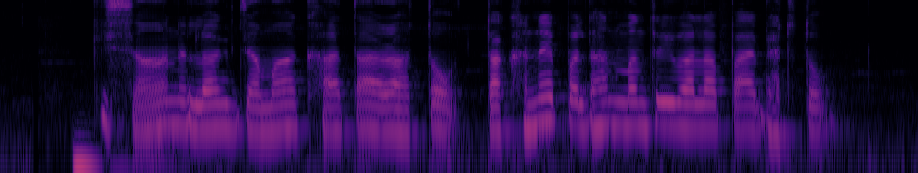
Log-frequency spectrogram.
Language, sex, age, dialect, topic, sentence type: Maithili, male, 18-24, Bajjika, banking, statement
